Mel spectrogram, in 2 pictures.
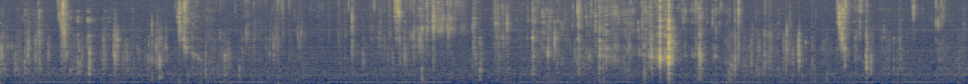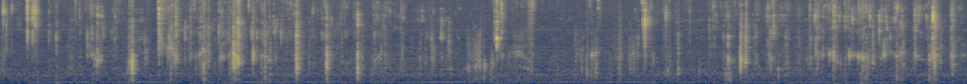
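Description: A person chewing and biting glazed roasted chicken drumsticks: irregular mouth clicks and smacks, the loudest about ten seconds in.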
